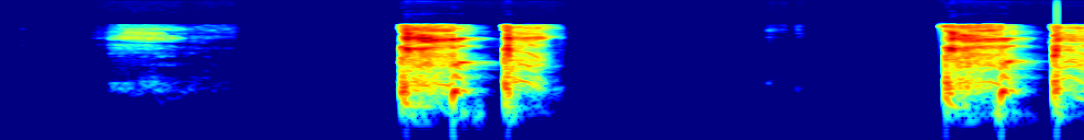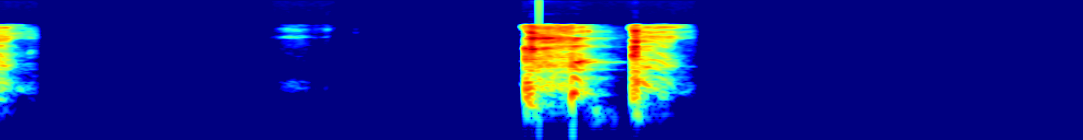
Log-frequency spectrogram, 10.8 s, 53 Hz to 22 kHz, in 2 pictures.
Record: three_cough_length: 10.8 s
three_cough_amplitude: 32768
three_cough_signal_mean_std_ratio: 0.25
survey_phase: beta (2021-08-13 to 2022-03-07)
age: 45-64
gender: Female
wearing_mask: 'No'
symptom_cough_any: true
symptom_runny_or_blocked_nose: true
symptom_shortness_of_breath: true
symptom_sore_throat: true
symptom_fatigue: true
symptom_fever_high_temperature: true
symptom_headache: true
symptom_other: true
symptom_onset: 4 days
smoker_status: Never smoked
respiratory_condition_asthma: true
respiratory_condition_other: false
recruitment_source: Test and Trace
submission_delay: 2 days
covid_test_result: Positive
covid_test_method: RT-qPCR
covid_ct_value: 22.5
covid_ct_gene: ORF1ab gene
covid_ct_mean: 23.1
covid_viral_load: 26000 copies/ml
covid_viral_load_category: Low viral load (10K-1M copies/ml)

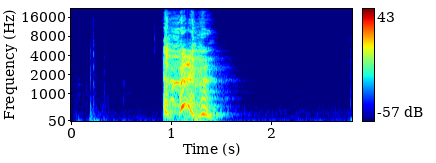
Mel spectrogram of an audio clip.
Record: cough_length: 2.8 s
cough_amplitude: 32768
cough_signal_mean_std_ratio: 0.31
survey_phase: beta (2021-08-13 to 2022-03-07)
age: 45-64
gender: Female
wearing_mask: 'No'
symptom_none: true
smoker_status: Never smoked
respiratory_condition_asthma: false
respiratory_condition_other: false
recruitment_source: Test and Trace
submission_delay: 1 day
covid_test_result: Negative
covid_test_method: RT-qPCR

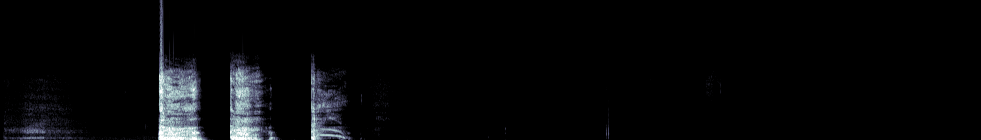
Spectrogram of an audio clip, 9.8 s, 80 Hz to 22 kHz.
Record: three_cough_length: 9.8 s
three_cough_amplitude: 32768
three_cough_signal_mean_std_ratio: 0.21
survey_phase: beta (2021-08-13 to 2022-03-07)
age: 18-44
gender: Male
wearing_mask: 'No'
symptom_cough_any: true
symptom_runny_or_blocked_nose: true
symptom_sore_throat: true
symptom_fatigue: true
symptom_fever_high_temperature: true
symptom_headache: true
symptom_loss_of_taste: true
symptom_onset: 7 days
smoker_status: Never smoked
respiratory_condition_asthma: false
respiratory_condition_other: false
recruitment_source: Test and Trace
submission_delay: 5 days
covid_test_result: Positive
covid_test_method: RT-qPCR
covid_ct_value: 13.8
covid_ct_gene: ORF1ab gene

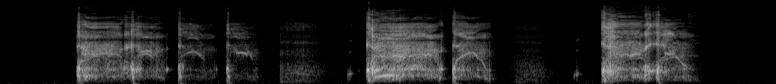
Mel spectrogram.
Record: cough_length: 7.8 s
cough_amplitude: 32768
cough_signal_mean_std_ratio: 0.48
survey_phase: beta (2021-08-13 to 2022-03-07)
age: 45-64
gender: Female
wearing_mask: 'Yes'
symptom_cough_any: true
symptom_runny_or_blocked_nose: true
symptom_shortness_of_breath: true
symptom_sore_throat: true
symptom_diarrhoea: true
symptom_fatigue: true
symptom_fever_high_temperature: true
symptom_headache: true
symptom_change_to_sense_of_smell_or_taste: true
symptom_loss_of_taste: true
symptom_other: true
symptom_onset: 4 days
smoker_status: Current smoker (11 or more cigarettes per day)
respiratory_condition_asthma: false
respiratory_condition_other: false
recruitment_source: Test and Trace
submission_delay: 2 days
covid_test_result: Positive
covid_test_method: RT-qPCR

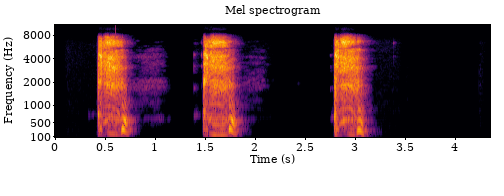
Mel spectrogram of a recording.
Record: three_cough_length: 4.4 s
three_cough_amplitude: 32292
three_cough_signal_mean_std_ratio: 0.38
survey_phase: beta (2021-08-13 to 2022-03-07)
age: 45-64
gender: Female
wearing_mask: 'No'
symptom_cough_any: true
symptom_runny_or_blocked_nose: true
symptom_shortness_of_breath: true
symptom_sore_throat: true
symptom_fatigue: true
symptom_headache: true
smoker_status: Never smoked
respiratory_condition_asthma: false
respiratory_condition_other: false
recruitment_source: Test and Trace
submission_delay: 1 day
covid_test_result: Positive
covid_test_method: RT-qPCR
covid_ct_value: 22.1
covid_ct_gene: N gene
covid_ct_mean: 22.7
covid_viral_load: 35000 copies/ml
covid_viral_load_category: Low viral load (10K-1M copies/ml)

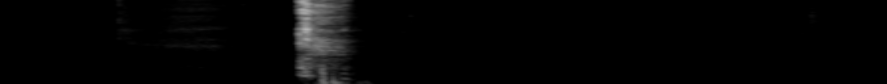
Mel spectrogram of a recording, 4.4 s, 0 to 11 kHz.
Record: cough_length: 4.4 s
cough_amplitude: 5614
cough_signal_mean_std_ratio: 0.18
survey_phase: beta (2021-08-13 to 2022-03-07)
age: 18-44
gender: Male
wearing_mask: 'No'
symptom_cough_any: true
symptom_runny_or_blocked_nose: true
symptom_sore_throat: true
symptom_onset: 8 days
smoker_status: Prefer not to say
respiratory_condition_asthma: false
respiratory_condition_other: false
recruitment_source: Test and Trace
submission_delay: 2 days
covid_test_result: Positive
covid_test_method: RT-qPCR
covid_ct_value: 11.4
covid_ct_gene: ORF1ab gene
covid_ct_mean: 11.8
covid_viral_load: 130000000 copies/ml
covid_viral_load_category: High viral load (>1M copies/ml)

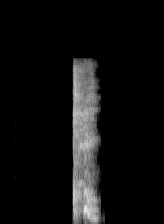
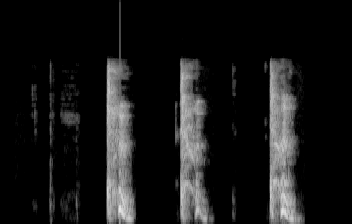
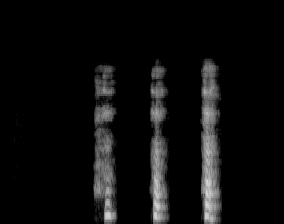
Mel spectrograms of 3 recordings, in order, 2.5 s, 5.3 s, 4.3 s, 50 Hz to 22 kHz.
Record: cough_length: 2.5 s
cough_amplitude: 29189
cough_signal_mean_std_ratio: 0.28
three_cough_length: 5.3 s
three_cough_amplitude: 29382
three_cough_signal_mean_std_ratio: 0.33
exhalation_length: 4.3 s
exhalation_amplitude: 27382
exhalation_signal_mean_std_ratio: 0.22
survey_phase: beta (2021-08-13 to 2022-03-07)
age: 65+
gender: Female
wearing_mask: 'No'
symptom_cough_any: true
symptom_runny_or_blocked_nose: true
symptom_onset: 10 days
smoker_status: Never smoked
respiratory_condition_asthma: false
respiratory_condition_other: false
recruitment_source: REACT
submission_delay: 3 days
covid_test_result: Negative
covid_test_method: RT-qPCR
influenza_a_test_result: Negative
influenza_b_test_result: Negative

